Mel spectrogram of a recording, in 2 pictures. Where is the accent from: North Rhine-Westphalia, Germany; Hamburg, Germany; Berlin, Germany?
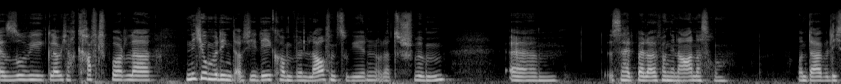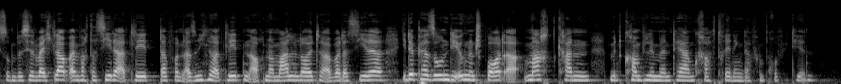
Berlin, Germany; komme aus Berlin, ähm, also ah. nicht ursprünglich, aber ich bin mit Berlin aufgewachsen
